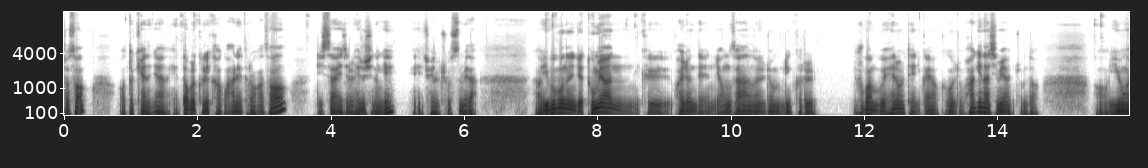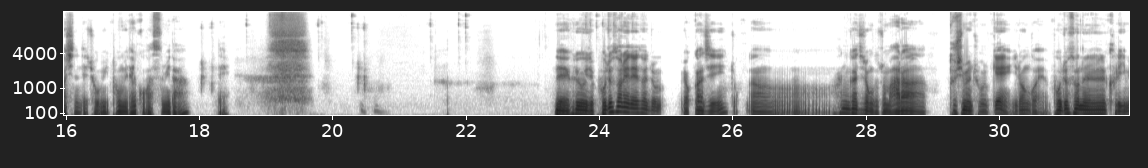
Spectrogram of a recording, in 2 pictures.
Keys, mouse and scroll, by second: 17.4 Delete, 19.7 Delete, 22.6 space, 30.9 ctrl+g, 31.8 shift+middle click.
